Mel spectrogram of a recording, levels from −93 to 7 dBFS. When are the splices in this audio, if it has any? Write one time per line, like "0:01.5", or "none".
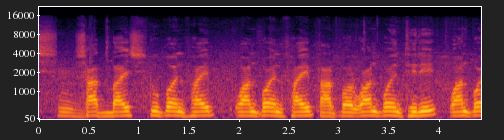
none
